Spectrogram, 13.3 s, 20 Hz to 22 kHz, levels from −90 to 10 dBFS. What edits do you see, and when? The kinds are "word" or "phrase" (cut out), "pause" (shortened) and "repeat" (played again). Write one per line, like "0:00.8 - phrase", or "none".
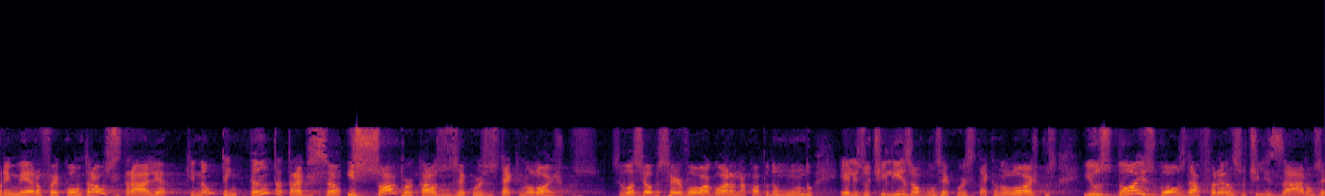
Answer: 0:03.4 - word
0:04.0 - word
